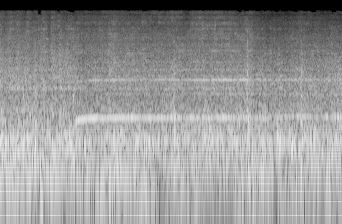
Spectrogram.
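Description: Train wheels squeal on a curve.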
